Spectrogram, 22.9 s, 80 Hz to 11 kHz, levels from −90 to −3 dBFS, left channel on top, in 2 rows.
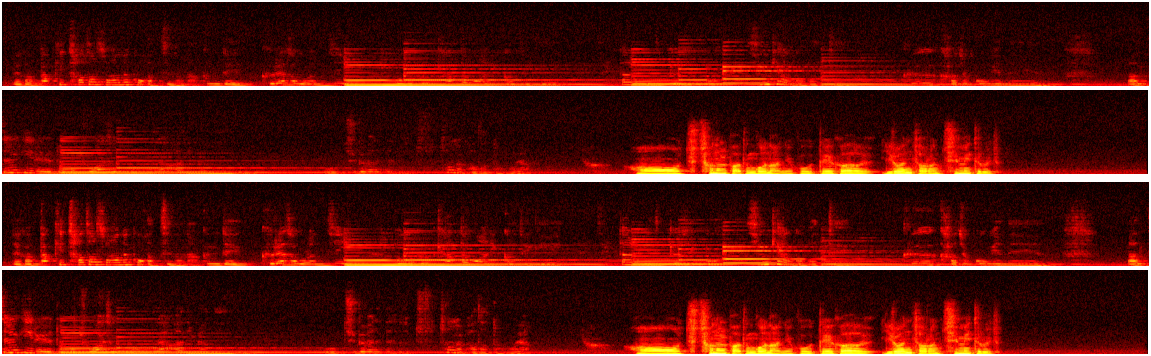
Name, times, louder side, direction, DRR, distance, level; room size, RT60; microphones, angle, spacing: voice 1, 0.1-5.6 6.0-8.6 9.0-10.9 11.3-14.1 14.7-16.8, right 2 dB, 60° right, 4.3 m, -47 dB
sound 1, 3.4-11.5 11.8-16.8, right 1 dB, ahead, 3.9 m, -43 dB
voice 2, 17.7-21.5, right 1 dB, 20° right, 0.8 m, -23 dB
23.5 x 9.3 x 6.1 m
head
